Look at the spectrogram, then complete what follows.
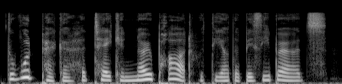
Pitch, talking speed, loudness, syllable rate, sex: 200 Hz, 195 wpm, -19 LUFS, 5.1 syllables/s, female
